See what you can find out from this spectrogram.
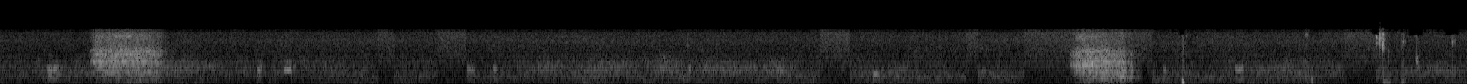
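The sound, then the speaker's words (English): Deep breaths during guided relaxation: two long, noisy breath bursts about ten seconds apart, separated by faint, steady background hiss. “This next breath is again to relax the mind. Take a deep breath with me in five, four, three, two, one.”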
